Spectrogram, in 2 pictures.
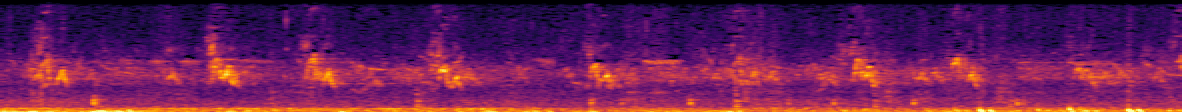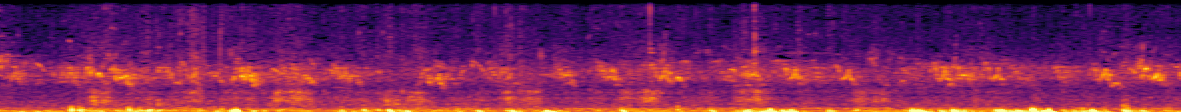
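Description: Horse's hooves thudding dully on a sand arena at a canter, in an uneven rhythm. One louder thud comes about seven seconds in.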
